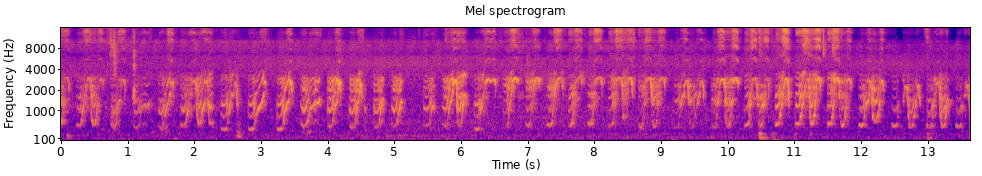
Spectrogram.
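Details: Several pet guinea pigs kept together call in a morning chorus of 'pui pui' squeaks: rapid, repeated high chirps that overlap almost without pause throughout.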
